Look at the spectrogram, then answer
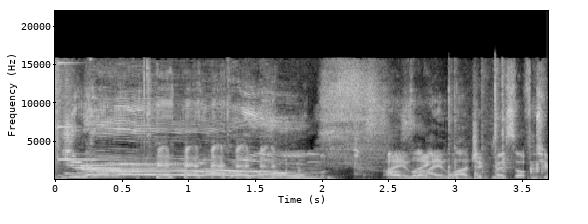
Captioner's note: laughing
